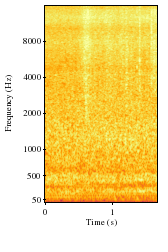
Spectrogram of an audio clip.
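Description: A swarm of honey bees buzzes loudly and steadily at close range during a hive removal, a dense, unbroken drone with no talking.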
